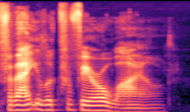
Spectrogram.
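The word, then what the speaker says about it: Wylde: And for that, you look for Vera Wild. Wild is spelled W-Y-L-D-E.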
